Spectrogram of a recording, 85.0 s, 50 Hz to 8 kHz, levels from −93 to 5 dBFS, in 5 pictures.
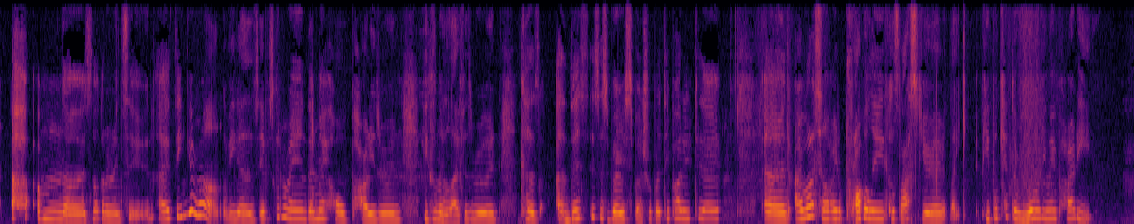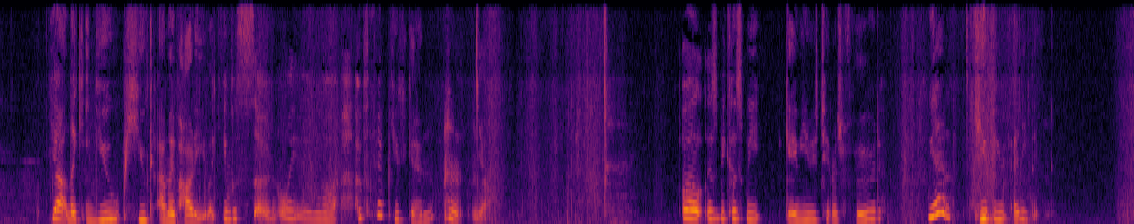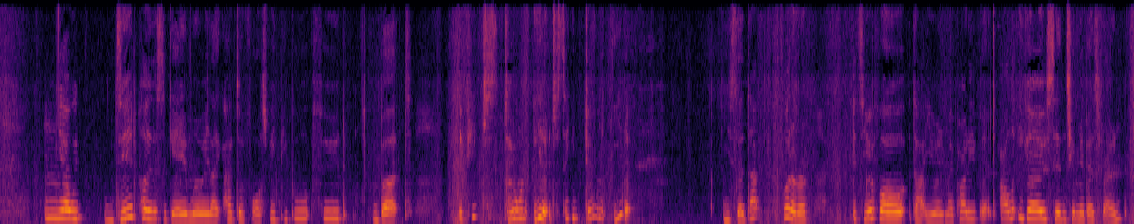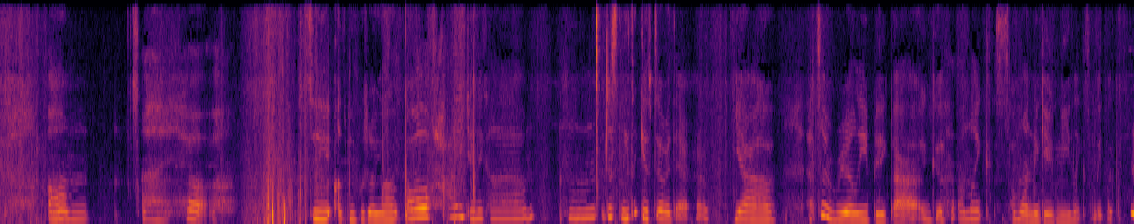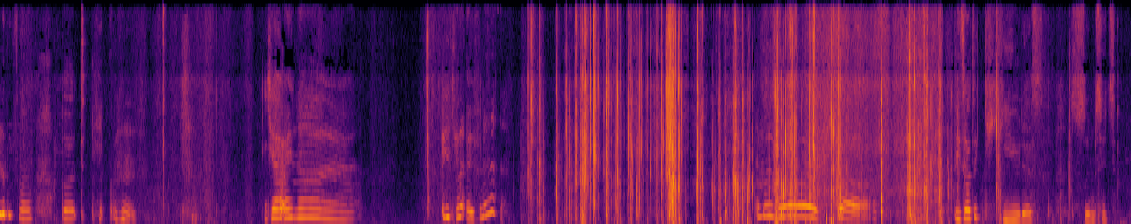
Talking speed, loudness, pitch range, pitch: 135 wpm, -30 LUFS, 250-300 Hz, 275 Hz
